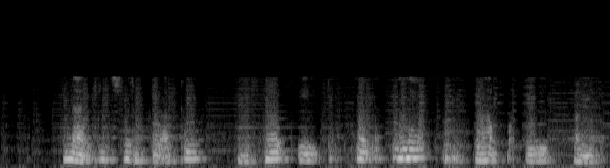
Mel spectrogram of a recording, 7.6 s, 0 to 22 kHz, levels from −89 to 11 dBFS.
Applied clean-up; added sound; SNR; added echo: neural separator model SepFormer DNS4.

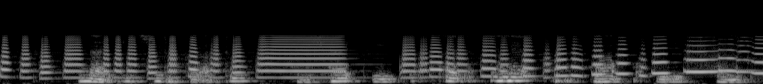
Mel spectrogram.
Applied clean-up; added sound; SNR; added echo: none; Brass instrument; -1 dB; reverberation time 0.4 s.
